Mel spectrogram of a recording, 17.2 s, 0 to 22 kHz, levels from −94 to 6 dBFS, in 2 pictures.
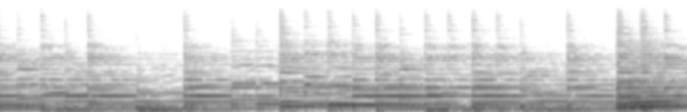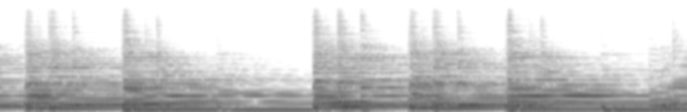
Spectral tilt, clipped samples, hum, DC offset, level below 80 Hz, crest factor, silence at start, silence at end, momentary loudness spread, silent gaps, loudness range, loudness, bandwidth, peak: -8.5 dB/octave; under 0.1%; none; under 0.1%; -62 dBFS; 16 dB; 0 s; 0 s; 9 LU; none; 5 LU; -32 LUFS; 13 kHz; -14 dBFS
